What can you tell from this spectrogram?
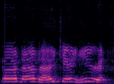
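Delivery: high, loud mocking whine; mock whiny listener. Mocking people who won't hear the facts, high and whiny. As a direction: whine like someone covering their ears. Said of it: "you motherfuckers are like".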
